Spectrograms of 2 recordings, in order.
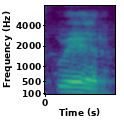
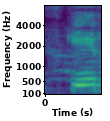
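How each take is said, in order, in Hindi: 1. यह 'skw' आवाज़ से शुरू होता है। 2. यह सादी 'sk' आवाज़ से शुरू होता है। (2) "स्केर नहीं"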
